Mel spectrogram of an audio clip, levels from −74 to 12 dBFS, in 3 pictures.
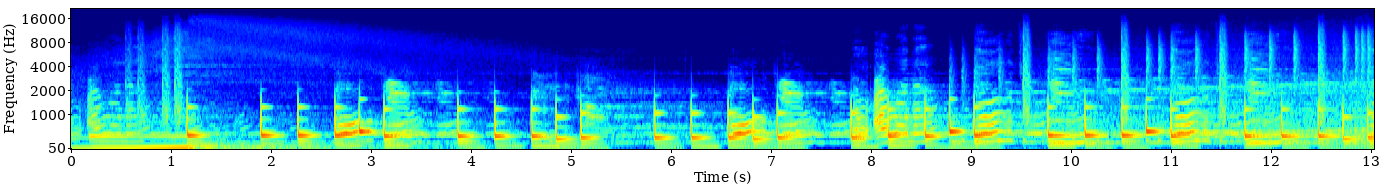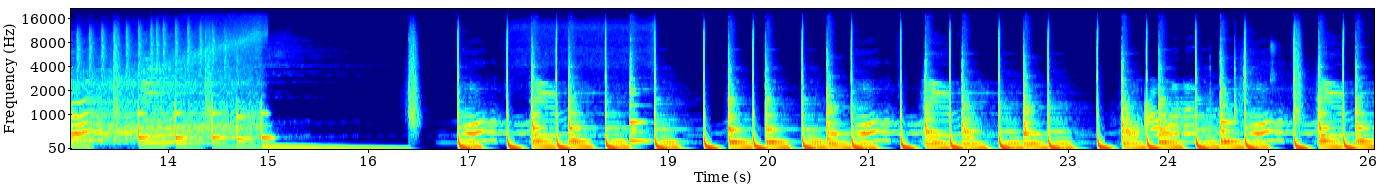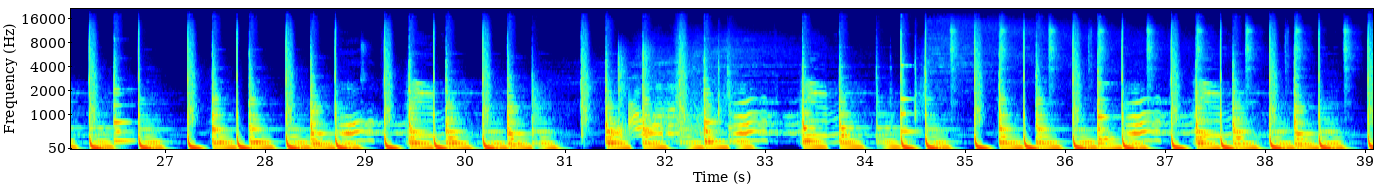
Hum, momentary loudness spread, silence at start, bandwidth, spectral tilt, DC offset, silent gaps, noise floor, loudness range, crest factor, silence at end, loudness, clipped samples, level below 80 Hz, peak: none; 9 LU; 0 s; 17 kHz; -6.5 dB/octave; under 0.1%; none; -34 dBFS; 5 LU; 12 dB; 0 s; -13 LUFS; under 0.1%; -16 dBFS; 0 dBFS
